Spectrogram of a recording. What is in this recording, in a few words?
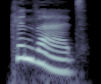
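"produce", verb, British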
